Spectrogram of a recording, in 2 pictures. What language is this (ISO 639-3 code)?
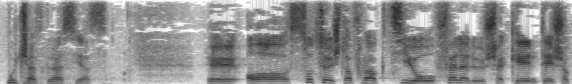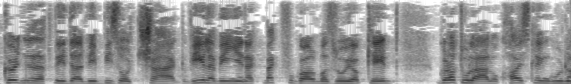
hun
